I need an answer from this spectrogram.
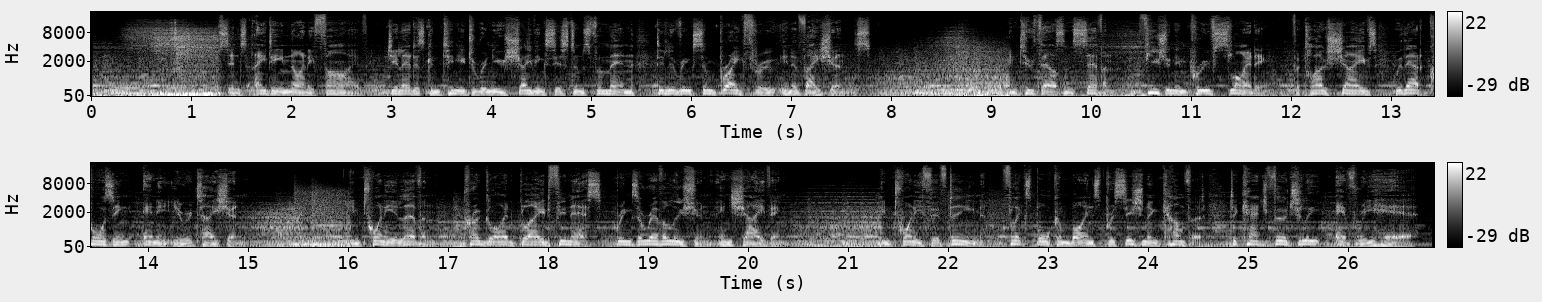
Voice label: Australian commercial, voiceover; Gillette

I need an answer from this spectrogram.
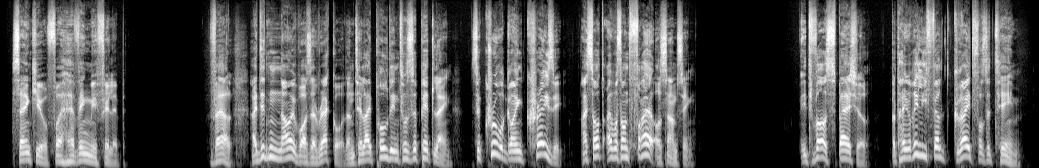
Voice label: German accent, voiceover; BMW

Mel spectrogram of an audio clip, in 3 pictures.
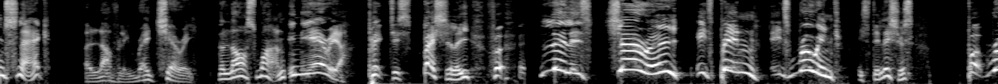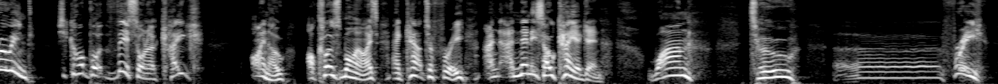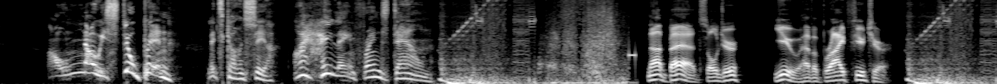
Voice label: VO showreel animation

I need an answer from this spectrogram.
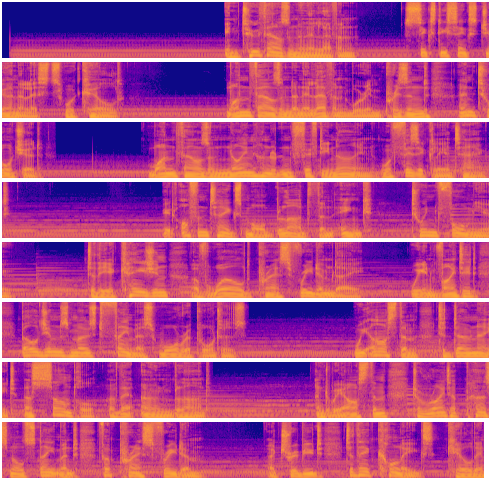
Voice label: casefilm low voice

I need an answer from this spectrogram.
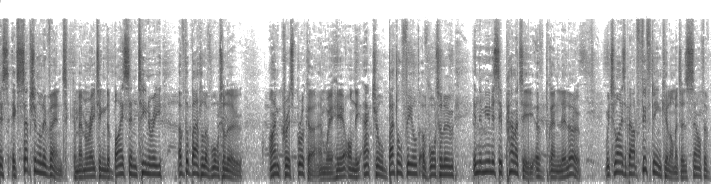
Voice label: VO showreel live presentation

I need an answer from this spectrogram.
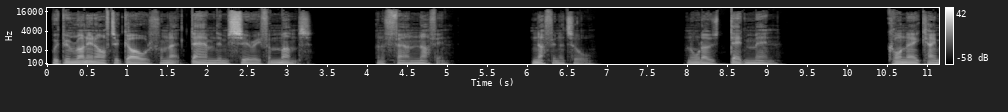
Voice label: Soldier cockney accent

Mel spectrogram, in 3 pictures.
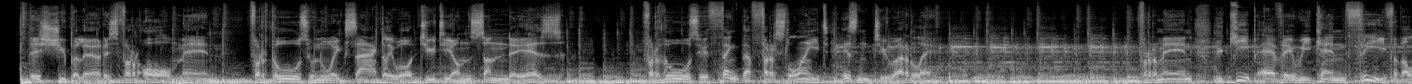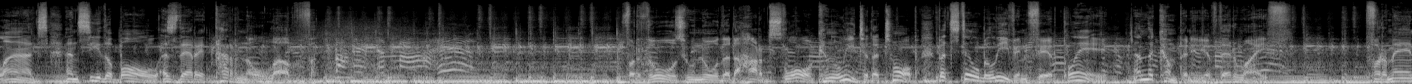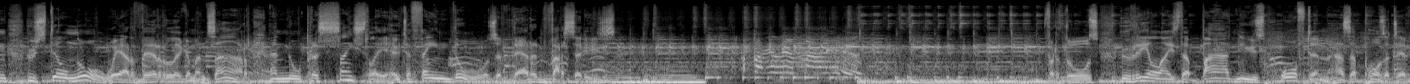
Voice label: Scottish accent; Jupiler

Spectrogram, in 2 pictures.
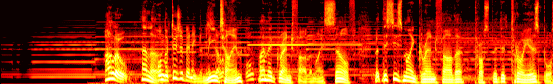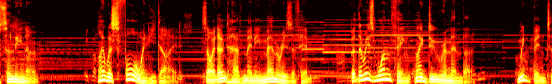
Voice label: AudioGuide; Het Kunstuur Hasselt De Troyer

